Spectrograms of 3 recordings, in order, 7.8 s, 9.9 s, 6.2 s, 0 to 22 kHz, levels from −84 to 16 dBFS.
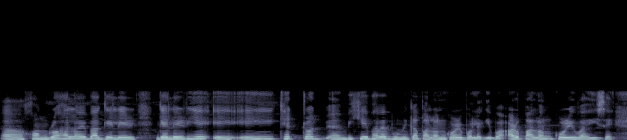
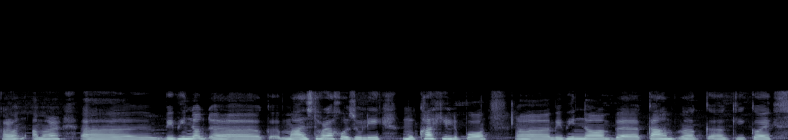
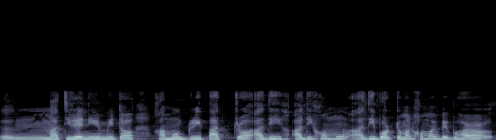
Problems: background sounds at intervals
